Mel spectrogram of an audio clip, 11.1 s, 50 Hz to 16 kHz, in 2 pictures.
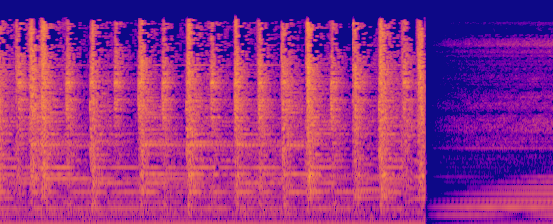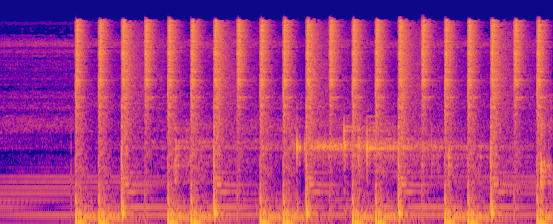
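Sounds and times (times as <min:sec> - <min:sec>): electric guitar strumming: 0:00.0 - 0:04.3, 0:05.3 - 0:11.0
heavy low beat: 0:06.3 - 0:11.0.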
